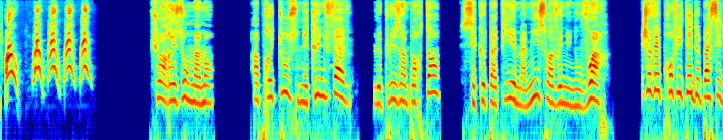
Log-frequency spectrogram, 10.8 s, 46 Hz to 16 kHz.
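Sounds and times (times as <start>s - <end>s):
puppy barking excitedly: 0.0s - 1.4s
speech: 2.3s - 3.2s, 3.8s - 10.8s.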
